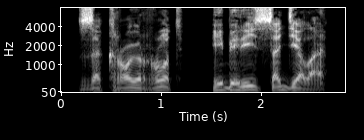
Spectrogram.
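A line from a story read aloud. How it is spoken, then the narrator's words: Growled. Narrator (Russian): прорычал Ваймак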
